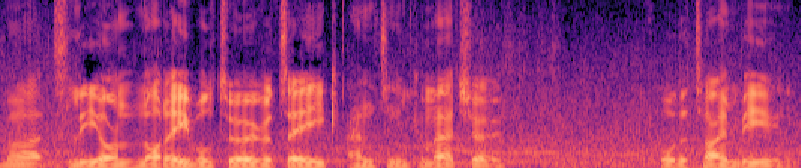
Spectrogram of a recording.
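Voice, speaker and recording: A man commentating a sim racing broadcast live, sounding nasal from a cold, rising in excitement at overtakes. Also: lowish voice, noisy background. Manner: excited rises at overtakes, quick asides. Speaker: race commentator.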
